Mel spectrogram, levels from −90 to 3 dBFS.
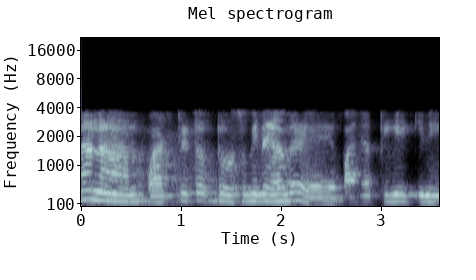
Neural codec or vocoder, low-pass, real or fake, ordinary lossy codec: codec, 44.1 kHz, 2.6 kbps, DAC; 3.6 kHz; fake; none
